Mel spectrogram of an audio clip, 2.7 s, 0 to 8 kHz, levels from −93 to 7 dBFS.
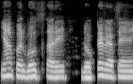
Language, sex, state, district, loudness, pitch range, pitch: Hindi, male, Bihar, Supaul, -14 LUFS, 170-195 Hz, 180 Hz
